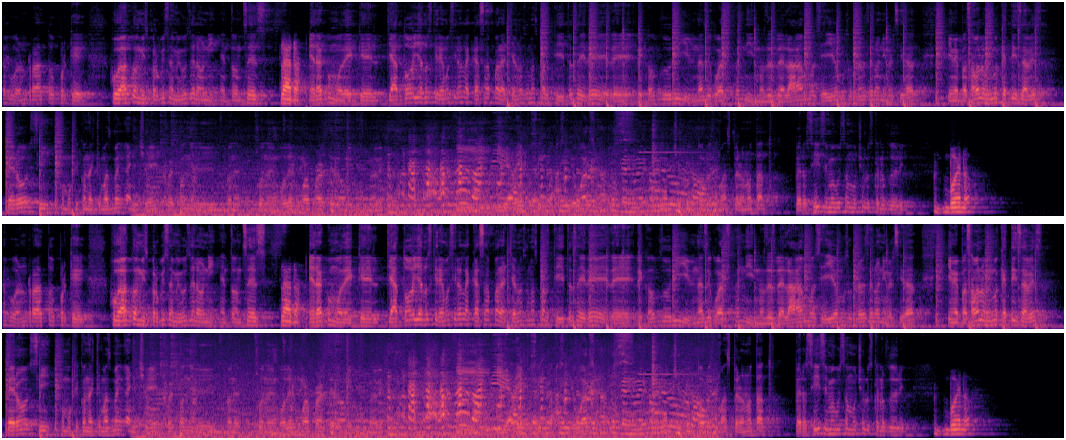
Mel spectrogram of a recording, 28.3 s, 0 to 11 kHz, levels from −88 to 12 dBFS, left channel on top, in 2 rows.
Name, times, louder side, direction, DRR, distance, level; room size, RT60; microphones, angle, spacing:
voice 1, 0.0-3.5 4.1-13.8 14.2-19.3 20.2-24.4 24.7-26.2, right 2 dB, 80° right, 2.6 m, -30 dB
voice 2, 3.7-4.0 26.6-27.1, left 3 dB, 85° left, 1.1 m, -22 dB
sound 1, 6.7-15.2, left 1 dB, 10° left, 1.1 m, -37 dB
sound 2, 15.9-23.7, right 3 dB, 65° right, 1.0 m, -27 dB
24.0 x 18.5 x 9.9 m
head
